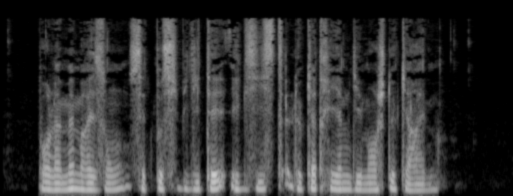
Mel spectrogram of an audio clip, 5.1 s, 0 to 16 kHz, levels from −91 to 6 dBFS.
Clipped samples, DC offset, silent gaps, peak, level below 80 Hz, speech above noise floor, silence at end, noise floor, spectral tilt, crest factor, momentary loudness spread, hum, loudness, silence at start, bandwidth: under 0.1%; under 0.1%; none; -6 dBFS; -62 dBFS; 43 dB; 0.7 s; -67 dBFS; -4 dB/octave; 18 dB; 6 LU; none; -24 LUFS; 0.4 s; 11.5 kHz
